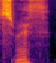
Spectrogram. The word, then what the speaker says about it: Psmith: It's about a guy whose name is Rupert Smith, but it's spelled P-S-M-I-T-H. – Smith? – Smith. – Oh, yeah? – There's a silent P.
